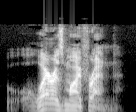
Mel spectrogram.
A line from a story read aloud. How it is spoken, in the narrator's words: croaked in miserable French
